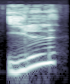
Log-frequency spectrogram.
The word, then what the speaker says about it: ils: So we've got il in the plural, I-L-S, il. Il. But the S is silent unless it's followed by a vowel.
